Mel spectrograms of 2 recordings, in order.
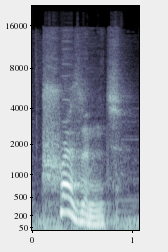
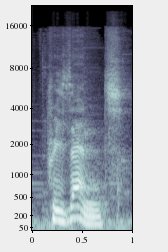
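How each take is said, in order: First: The stress is on the first syllable. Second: The stress is on the second syllable. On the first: It is a noun meaning a gift. "I'm giving you a present" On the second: It is a verb meaning to show or introduce. "I presented the new plan in front of the boards"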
